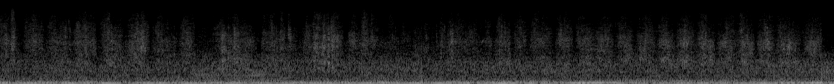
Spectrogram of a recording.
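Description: A stain-soaked rag rubbing over the woven strands of a wicker basket planter: a steady run of short, scratchy strokes as the wood stain is worked in.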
